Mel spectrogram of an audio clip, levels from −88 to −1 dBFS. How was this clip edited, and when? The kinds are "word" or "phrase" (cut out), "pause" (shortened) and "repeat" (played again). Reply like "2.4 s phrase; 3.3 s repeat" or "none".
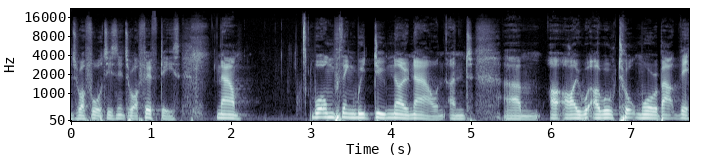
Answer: none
